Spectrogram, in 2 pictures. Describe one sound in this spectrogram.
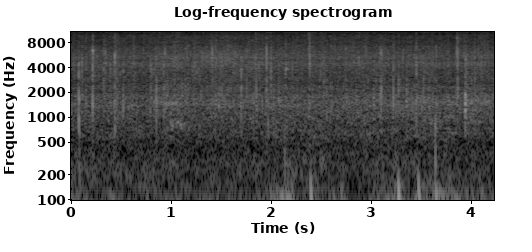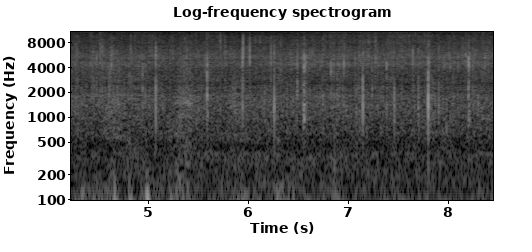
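Burning vegetation crackles and pops.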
